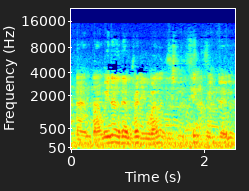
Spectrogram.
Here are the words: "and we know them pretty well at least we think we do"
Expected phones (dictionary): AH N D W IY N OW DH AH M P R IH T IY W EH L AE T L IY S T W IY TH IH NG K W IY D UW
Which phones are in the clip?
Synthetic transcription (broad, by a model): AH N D W IY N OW DH AH M P R IH T IY W EH L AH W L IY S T W IY TH IH NG K W IY D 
